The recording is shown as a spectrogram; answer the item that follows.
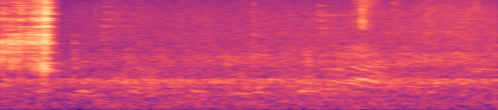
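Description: Sidewalk café ambience: a murmur of other diners' conversation over passing street traffic, with a short crackly noise right at the start.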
